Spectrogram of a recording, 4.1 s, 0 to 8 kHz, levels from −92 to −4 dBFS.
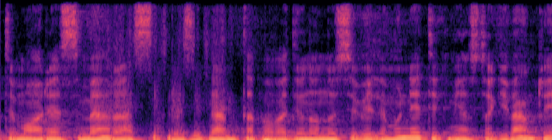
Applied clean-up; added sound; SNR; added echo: neural separator model SepFormer DNS4.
